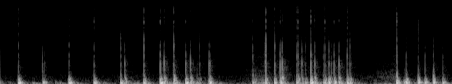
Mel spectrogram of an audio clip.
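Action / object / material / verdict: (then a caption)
tap / textured leather wallet / leather / none. Long pointed nails tap and knock on the surface of a flat red crocodile-textured, croc-embossed leather wallet. The result is an irregular run of quick, dull, low thuds that die out almost instantly, some landing singly and others in tight clusters.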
